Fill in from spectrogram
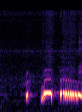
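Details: Low cooing of a spotted dove, used to draw wild doves into cooing back: a brief clipped note, a rounded hoot, then a long, slightly trembling coo that slowly sinks in pitch, in silence.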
